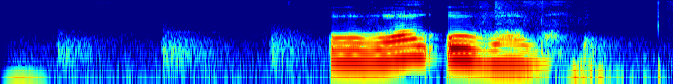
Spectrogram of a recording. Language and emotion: Russian, neutral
